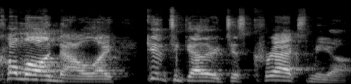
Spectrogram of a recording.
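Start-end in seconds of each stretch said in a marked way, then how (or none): 0.0-2.1 loud, high yelling with a scolding tone. Retelling a blooper of him yelling at the wrestlers: imitating Mean Gene yelling. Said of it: "when he's yelling at the wrestlers".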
